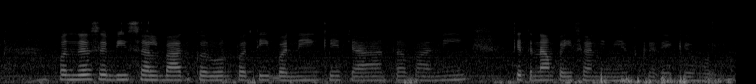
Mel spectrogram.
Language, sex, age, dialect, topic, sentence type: Bhojpuri, female, 41-45, Northern, banking, question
